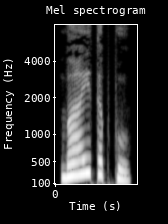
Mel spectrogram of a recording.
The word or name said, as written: ಬಾಯಿತಪ್ಪು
